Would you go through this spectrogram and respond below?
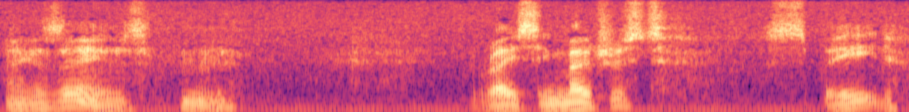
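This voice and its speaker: An actor playing a dry, businesslike, world-weary English police inspector in a British radio drama. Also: male voice, low-pitched, sing-song, slow, a little mellow, full character voice. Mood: polite, probing. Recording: faint noise behind radio drama recording.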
